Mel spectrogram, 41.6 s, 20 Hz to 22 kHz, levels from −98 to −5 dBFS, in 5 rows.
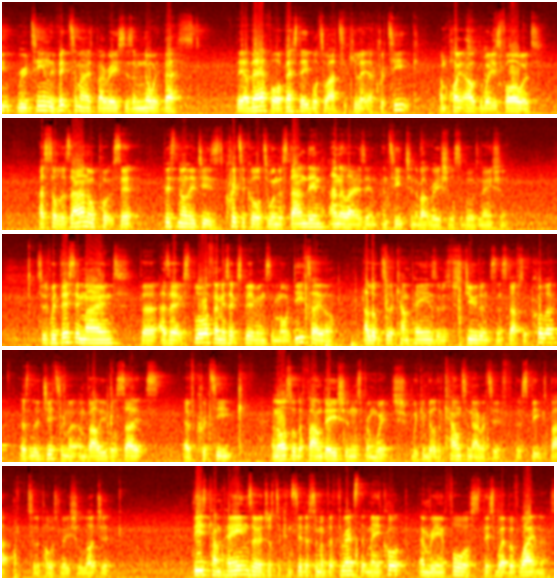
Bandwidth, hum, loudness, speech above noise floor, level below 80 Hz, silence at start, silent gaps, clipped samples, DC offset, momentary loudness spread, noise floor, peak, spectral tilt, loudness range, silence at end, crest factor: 14.5 kHz; none; -13 LUFS; 21 dB; -38 dBFS; 0 s; none; 0.2%; under 0.1%; 14 LU; -34 dBFS; 0 dBFS; -5.5 dB/octave; 7 LU; 0 s; 14 dB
